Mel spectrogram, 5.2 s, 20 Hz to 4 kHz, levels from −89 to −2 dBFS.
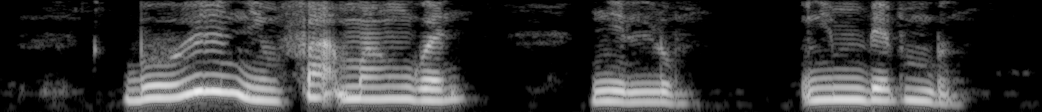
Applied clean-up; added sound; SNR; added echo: none; none; none; none.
